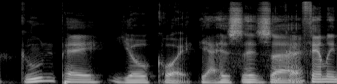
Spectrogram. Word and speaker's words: Gunpei Yokoi: the pronunciation I'm sorry it's GU in PEI goon Pei goon pay sometimes it's spelled G um so goon pay a ninja in Japanese in an M or somewhat interchangeable but anyway it's good pay Yokoi goon pay yokoi yeah his family name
